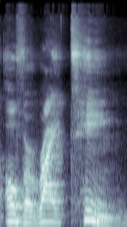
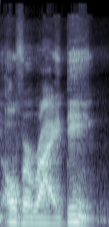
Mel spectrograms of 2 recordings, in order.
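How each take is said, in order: First: "overwriting" slowly, with a clear T in writing; distinct T. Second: "overriding" with a clear D in riding; distinct D. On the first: Clarifying what was reported, "overwriting" with a crisp T. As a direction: separate "overwriting" so the T is heard. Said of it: "but I believe she was saying overriding". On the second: Correcting the reported word, "overriding" with a clear D. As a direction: separate "overriding" so the D is heard. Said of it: "I believe she was saying overriding". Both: Shown as a demonstration.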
